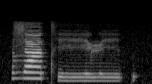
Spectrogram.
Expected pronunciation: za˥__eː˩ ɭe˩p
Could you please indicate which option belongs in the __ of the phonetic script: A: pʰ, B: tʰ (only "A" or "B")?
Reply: B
